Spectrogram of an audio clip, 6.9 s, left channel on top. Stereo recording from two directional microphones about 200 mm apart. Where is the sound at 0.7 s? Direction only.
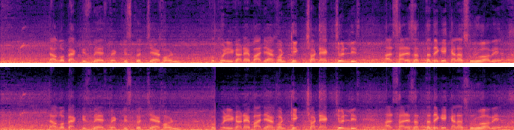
5° left (ahead or behind).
